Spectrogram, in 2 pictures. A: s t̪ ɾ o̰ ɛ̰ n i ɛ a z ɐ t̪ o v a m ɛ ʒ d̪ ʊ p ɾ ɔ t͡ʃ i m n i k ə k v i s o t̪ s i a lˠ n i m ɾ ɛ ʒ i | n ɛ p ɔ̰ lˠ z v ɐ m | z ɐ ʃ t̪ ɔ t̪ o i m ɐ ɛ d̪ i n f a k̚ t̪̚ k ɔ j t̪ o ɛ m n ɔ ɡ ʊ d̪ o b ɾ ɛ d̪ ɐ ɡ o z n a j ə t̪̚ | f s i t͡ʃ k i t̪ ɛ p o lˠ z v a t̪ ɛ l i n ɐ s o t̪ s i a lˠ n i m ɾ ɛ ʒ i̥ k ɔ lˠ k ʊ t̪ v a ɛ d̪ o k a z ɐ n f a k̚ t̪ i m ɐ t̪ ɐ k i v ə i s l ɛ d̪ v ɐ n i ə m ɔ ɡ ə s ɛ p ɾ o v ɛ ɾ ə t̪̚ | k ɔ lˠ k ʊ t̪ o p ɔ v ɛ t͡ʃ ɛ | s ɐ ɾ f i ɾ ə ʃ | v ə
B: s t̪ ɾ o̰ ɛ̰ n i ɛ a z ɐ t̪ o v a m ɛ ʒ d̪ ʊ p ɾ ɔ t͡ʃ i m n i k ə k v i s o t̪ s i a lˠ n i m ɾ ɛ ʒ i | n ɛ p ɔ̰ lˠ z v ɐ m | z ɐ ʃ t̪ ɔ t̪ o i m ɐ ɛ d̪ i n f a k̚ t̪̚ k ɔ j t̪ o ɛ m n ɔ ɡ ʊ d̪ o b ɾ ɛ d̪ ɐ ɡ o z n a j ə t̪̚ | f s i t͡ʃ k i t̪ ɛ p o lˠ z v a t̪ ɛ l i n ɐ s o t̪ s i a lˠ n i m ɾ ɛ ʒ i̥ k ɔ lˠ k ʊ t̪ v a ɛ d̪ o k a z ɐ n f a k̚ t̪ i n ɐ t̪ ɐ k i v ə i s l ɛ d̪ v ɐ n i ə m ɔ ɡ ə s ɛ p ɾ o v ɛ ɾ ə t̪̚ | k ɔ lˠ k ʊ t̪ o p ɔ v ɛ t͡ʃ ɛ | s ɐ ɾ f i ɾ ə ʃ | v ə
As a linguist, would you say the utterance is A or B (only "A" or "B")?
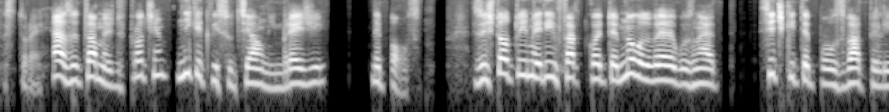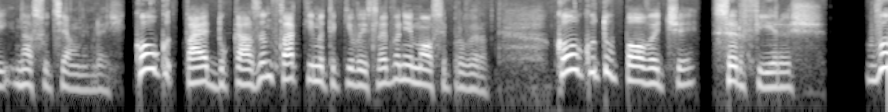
A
